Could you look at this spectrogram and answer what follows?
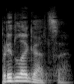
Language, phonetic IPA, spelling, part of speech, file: Russian, [prʲɪdɫɐˈɡat͡sːə], предлагаться, verb, Ru-предлагаться.ogg
- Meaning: passive of предлага́ть (predlagátʹ)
